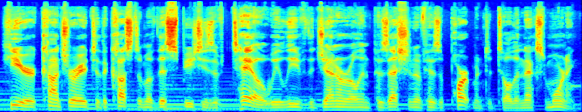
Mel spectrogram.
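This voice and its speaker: A man hosting a podcast, narrating a classic ghost story in a measured, deliberate way. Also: sits low, faint music behind.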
